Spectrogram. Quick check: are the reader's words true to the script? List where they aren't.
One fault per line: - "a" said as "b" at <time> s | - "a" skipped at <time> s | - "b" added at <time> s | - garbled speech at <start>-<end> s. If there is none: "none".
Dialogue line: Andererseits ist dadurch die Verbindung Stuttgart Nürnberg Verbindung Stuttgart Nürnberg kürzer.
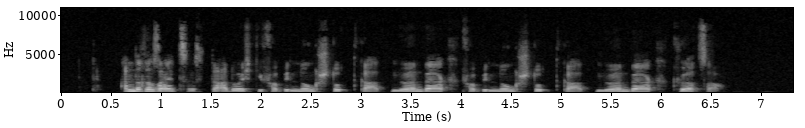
none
